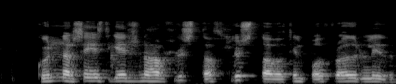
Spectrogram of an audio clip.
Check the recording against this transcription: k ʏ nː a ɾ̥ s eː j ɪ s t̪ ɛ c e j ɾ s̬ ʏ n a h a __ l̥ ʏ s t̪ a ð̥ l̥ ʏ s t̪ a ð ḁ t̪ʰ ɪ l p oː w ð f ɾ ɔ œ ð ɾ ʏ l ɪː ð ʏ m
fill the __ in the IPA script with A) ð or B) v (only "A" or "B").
B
